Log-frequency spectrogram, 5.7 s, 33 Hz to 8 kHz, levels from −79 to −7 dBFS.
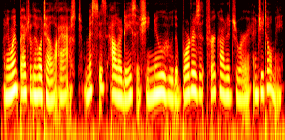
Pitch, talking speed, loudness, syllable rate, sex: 195 Hz, 260 wpm, -19 LUFS, 6.4 syllables/s, female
